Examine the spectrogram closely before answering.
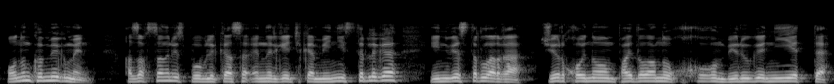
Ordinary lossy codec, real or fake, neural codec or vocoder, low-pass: none; real; none; 7.2 kHz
